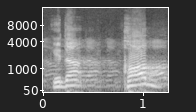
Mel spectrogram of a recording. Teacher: Kita mesti qab itu kita tak boleh qalqalah dia. Huruf ba itu kita buang dia punya sifat qalqalah.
